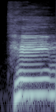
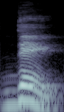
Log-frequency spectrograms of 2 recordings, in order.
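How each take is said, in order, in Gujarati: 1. તે અઘોષ, શ્વાસવાળા 'th' અવાજથી શરૂ થાય છે. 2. તે ઘોષ 'dh' અવાજથી શરૂ થાય છે. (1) "ટીએચ નો ઉચ્ચાર થેય નથી થતો"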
